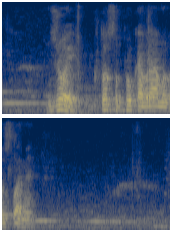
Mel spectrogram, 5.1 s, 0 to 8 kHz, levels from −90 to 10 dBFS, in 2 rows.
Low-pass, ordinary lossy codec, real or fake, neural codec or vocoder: 7.2 kHz; Opus, 24 kbps; real; none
